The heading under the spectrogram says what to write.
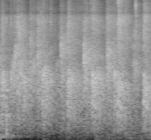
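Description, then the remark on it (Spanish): A church audience applauds loudly and continuously for the Lord during a morning service, the dense clapping swelling in a loose, steady pulse throughout, with no voices rising above it. “Denle fuerte ese aplauso al Señor esta mañana.”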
